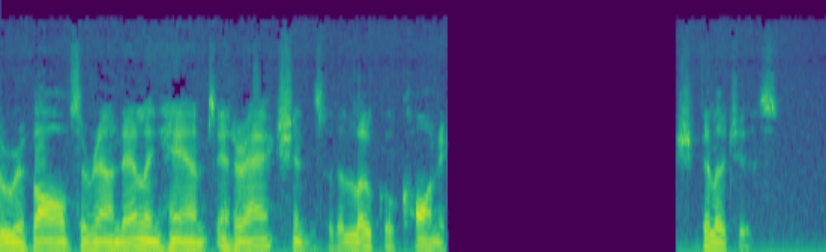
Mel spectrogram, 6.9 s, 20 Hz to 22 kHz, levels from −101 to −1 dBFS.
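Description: It's a speech clip with a single rebuffering stall. Right after "interactions with the local", at 3.71 s, the audio drops to silence and stays there until 5.63 s, then picks up exactly where it left off. The player simply ran dry of downloaded audio and waited for more to arrive. Nothing gets skipped, but that gap adds 1.92 s of dead air to the clip's running time.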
